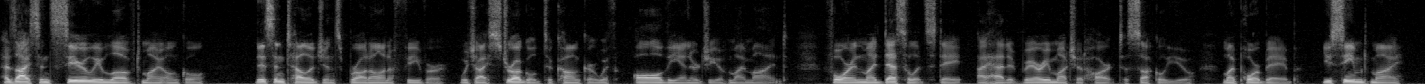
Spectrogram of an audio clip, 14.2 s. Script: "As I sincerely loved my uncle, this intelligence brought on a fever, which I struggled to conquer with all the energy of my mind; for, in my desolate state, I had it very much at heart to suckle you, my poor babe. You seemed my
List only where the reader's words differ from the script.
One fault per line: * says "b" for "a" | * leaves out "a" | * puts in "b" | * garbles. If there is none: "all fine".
all fine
